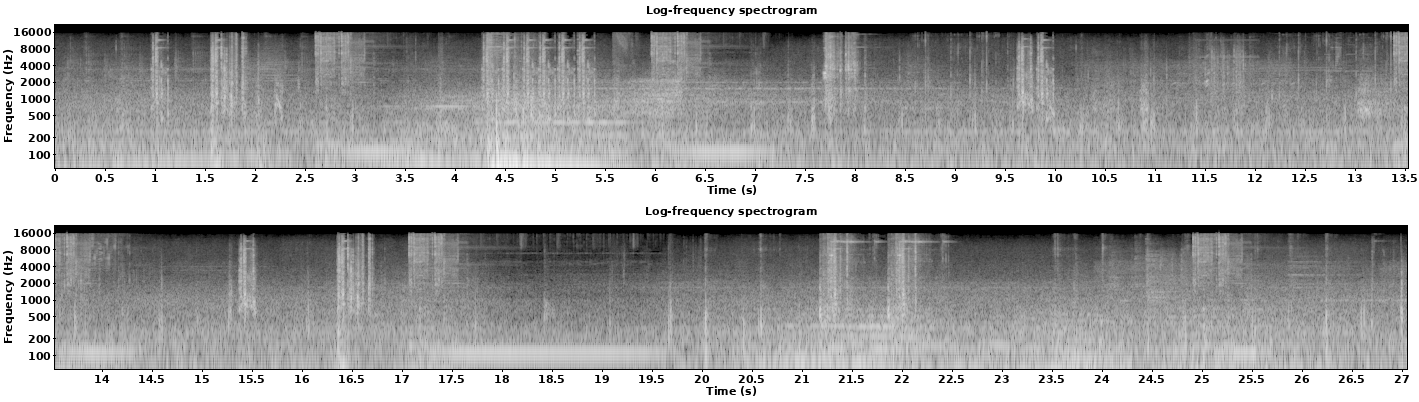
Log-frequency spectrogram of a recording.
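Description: Short chimes and clicks sound as items are picked up.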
